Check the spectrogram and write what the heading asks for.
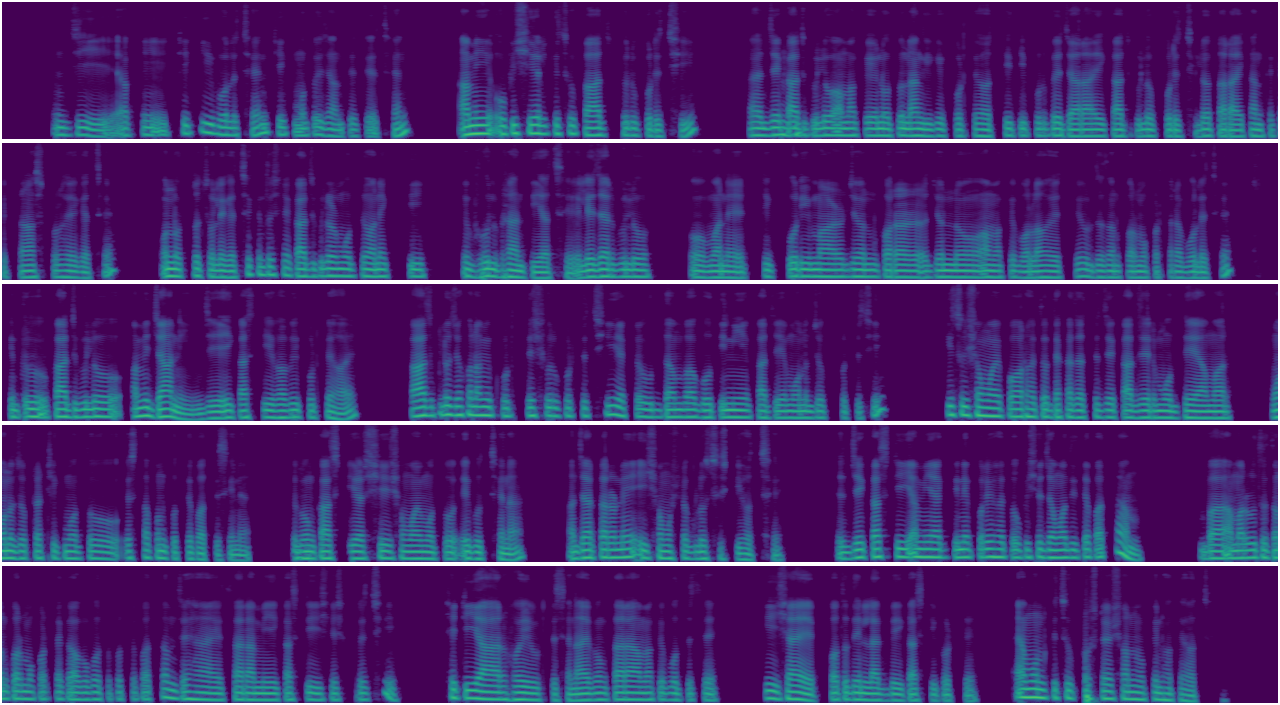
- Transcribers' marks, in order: tapping
- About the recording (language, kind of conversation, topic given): Bengali, advice, কাজের সময় মনোযোগ ধরে রাখতে আপনার কি বারবার বিভ্রান্তি হয়?
- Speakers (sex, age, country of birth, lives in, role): male, 20-24, Bangladesh, Bangladesh, advisor; male, 40-44, Bangladesh, Bangladesh, user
